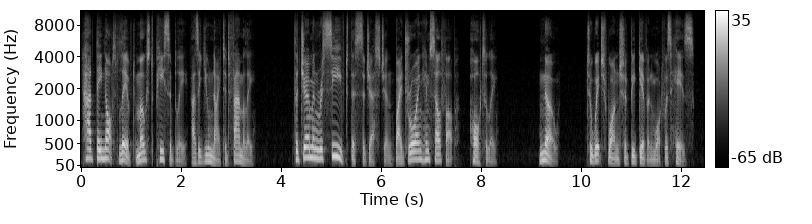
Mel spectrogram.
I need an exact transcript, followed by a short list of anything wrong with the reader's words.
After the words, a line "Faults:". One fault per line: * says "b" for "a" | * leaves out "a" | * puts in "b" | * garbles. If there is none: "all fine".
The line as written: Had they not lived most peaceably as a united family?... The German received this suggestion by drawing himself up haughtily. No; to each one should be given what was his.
Had they not lived most peaceably as a united family?... The German received this suggestion by drawing himself up haughtily. No; to which one should be given what was his.
Faults:
* says "which" for "each"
